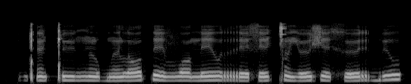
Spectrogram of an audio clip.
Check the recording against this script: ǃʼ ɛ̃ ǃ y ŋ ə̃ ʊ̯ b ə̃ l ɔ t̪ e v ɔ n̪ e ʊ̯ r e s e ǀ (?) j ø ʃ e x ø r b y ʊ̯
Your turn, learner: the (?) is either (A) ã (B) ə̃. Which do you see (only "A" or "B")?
B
